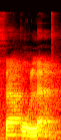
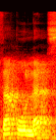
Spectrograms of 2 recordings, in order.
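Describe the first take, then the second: No difference in how they are said.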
